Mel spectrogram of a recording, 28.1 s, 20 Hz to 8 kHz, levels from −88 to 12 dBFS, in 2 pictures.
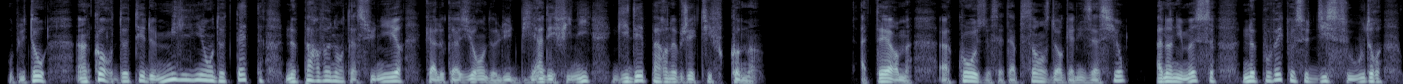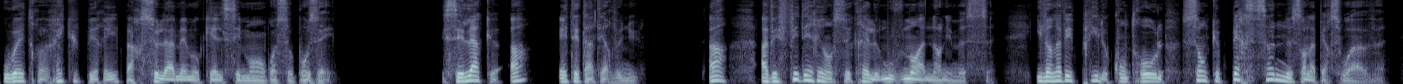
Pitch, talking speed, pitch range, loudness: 125 Hz, 160 wpm, 100-145 Hz, -21 LUFS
